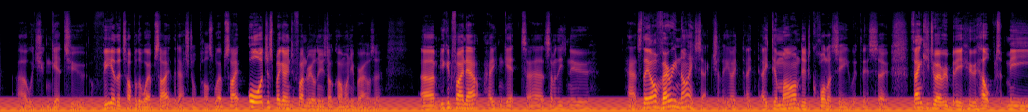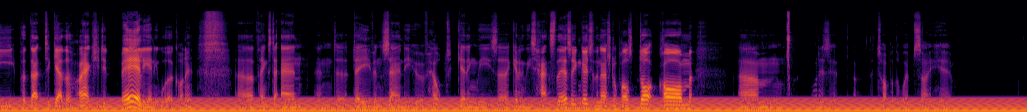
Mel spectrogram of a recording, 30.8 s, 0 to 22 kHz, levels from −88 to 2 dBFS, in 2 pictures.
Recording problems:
electrical hum; loud; throughout; 60 Hz, 10 dB below the speech

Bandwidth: 14.5 kHz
